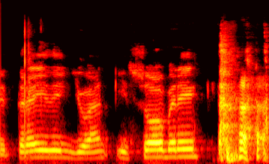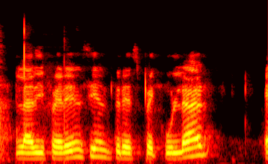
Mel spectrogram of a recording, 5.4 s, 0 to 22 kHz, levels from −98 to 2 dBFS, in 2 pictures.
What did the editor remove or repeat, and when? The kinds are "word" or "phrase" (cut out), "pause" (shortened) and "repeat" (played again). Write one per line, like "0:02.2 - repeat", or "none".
0:02.8 - word

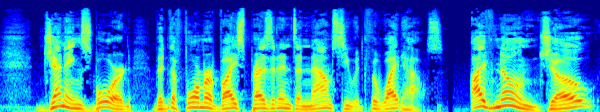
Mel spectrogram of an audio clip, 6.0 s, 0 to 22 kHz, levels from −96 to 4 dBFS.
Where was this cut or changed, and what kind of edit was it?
0:00.9 - phrase
0:01.7 - word
0:03.6 - word
0:04.5 - pause

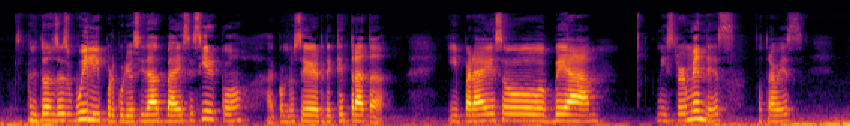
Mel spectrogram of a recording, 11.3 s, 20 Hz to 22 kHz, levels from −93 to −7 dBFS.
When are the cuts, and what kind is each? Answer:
none

